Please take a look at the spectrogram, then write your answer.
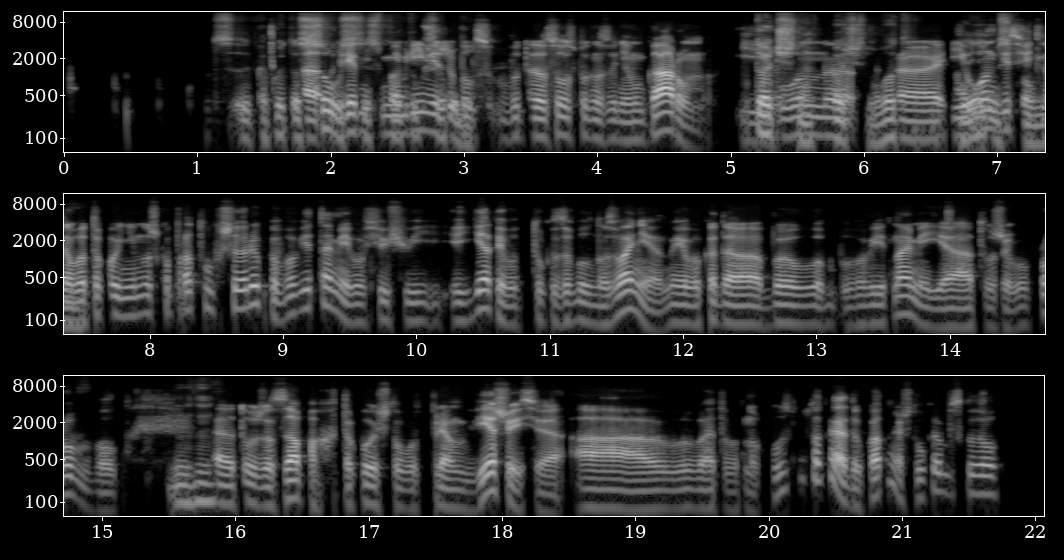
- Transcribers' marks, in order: tapping
- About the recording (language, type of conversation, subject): Russian, unstructured, Какой самый необычный вкус еды вы когда-либо пробовали?
- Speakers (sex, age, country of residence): male, 40-44, Bulgaria; male, 65-69, Estonia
